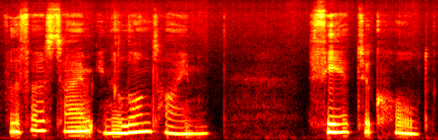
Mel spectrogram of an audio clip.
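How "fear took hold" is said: ordinary delivery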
